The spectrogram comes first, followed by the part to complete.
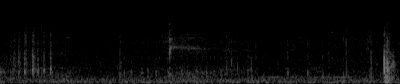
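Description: Faint handling sounds of a colouring book held in the hands: small scattered ticks and rustles, with a page of the book turning just before the end.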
